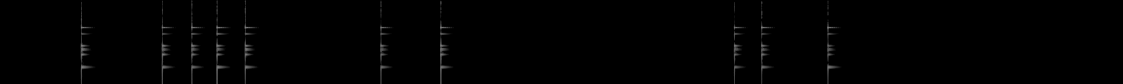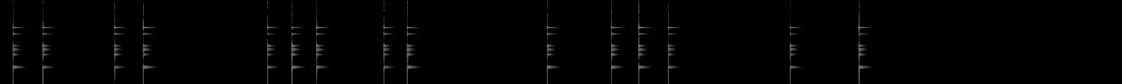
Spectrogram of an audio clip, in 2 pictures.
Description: Tap code, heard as taps on a metal pipe, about 4 knocks a second. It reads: DA F GMCA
